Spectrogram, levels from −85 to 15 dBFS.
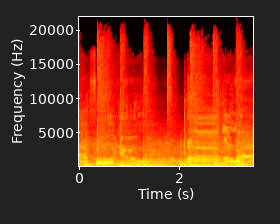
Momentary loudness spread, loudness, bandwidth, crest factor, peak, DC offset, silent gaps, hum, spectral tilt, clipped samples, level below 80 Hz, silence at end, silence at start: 4 LU; -12 LUFS; over 20 kHz; 12 dB; 0 dBFS; under 0.1%; none; none; -4.5 dB/octave; under 0.1%; -22 dBFS; 0 s; 0 s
